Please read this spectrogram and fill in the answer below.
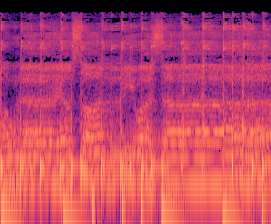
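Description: Young men singing an Islamic sholawat together in unison, a chant-like melody, over Al Banjari frame drums (terbang): deep bass strokes about once a second with quick, sharp higher drum beats between.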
